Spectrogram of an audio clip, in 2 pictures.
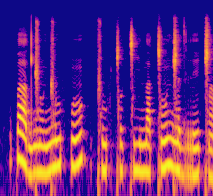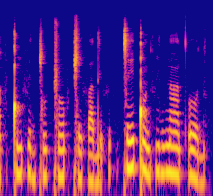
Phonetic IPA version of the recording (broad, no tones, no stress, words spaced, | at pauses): padŋ͡ǁõ ŋ͡ǁufpõ | ǁufǀʊ ǀina ǀõŋ͡ǁɛd reǁãf ǃifɪdǀu ǁõfǁɪfadɪf | ǀeǃõdfid nã tʼod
